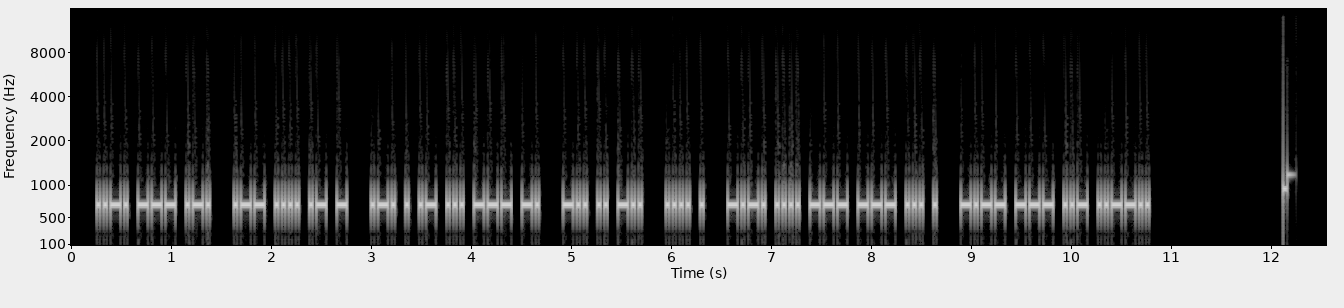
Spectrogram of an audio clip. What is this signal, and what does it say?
Morse code, heard as a keyed tone, about 34 wpm, 700 Hz. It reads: FOR WHAT REASON DID HE CHOOSE YOU?
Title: Sentences from Top 1000 Words - Review Part 4 - 35wpm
